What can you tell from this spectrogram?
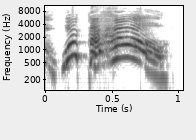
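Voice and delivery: gasp, then high startled yell; high-pitched loud exclamation; shocked outburst. Real, not acted. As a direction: shout it in real shock, very loud. Sudden shock during the game.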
